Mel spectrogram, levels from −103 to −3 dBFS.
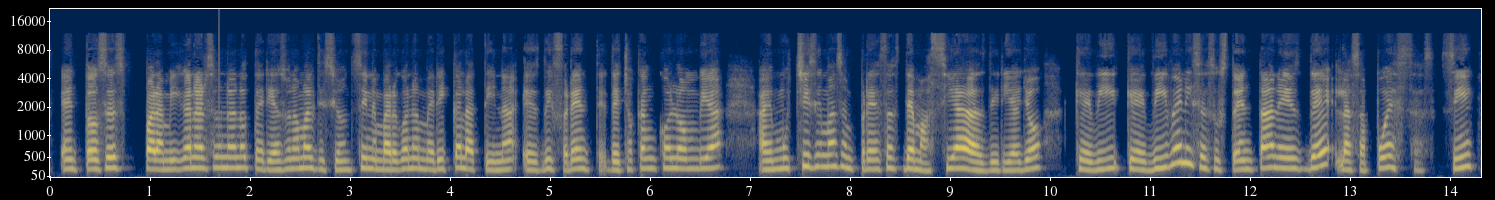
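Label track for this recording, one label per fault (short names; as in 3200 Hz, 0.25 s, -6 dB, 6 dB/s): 1.690000	1.690000	pop -20 dBFS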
